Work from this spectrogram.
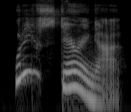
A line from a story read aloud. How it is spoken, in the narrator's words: snapped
